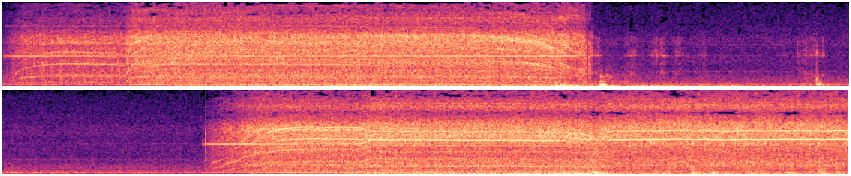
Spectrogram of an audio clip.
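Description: Cordless DeWalt drill boring a hole through a metal tube of a boat's top frame. The motor spins up and runs for about five seconds, stops, then starts again about nine seconds in and keeps running.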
